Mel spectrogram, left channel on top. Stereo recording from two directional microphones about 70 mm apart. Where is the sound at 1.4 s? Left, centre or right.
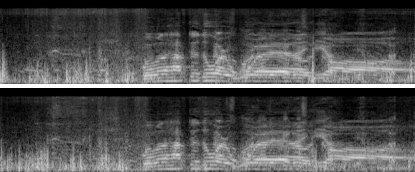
Left.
